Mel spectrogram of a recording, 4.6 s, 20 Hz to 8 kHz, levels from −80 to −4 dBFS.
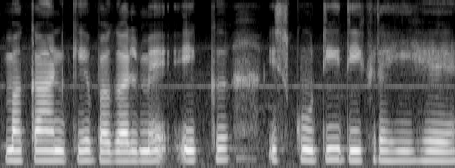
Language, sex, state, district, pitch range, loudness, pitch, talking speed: Hindi, female, Bihar, Araria, 170-185 Hz, -17 LUFS, 175 Hz, 120 wpm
